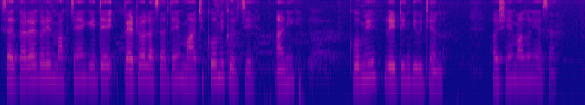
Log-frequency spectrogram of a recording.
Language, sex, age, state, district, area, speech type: Goan Konkani, female, 18-30, Goa, Canacona, rural, spontaneous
